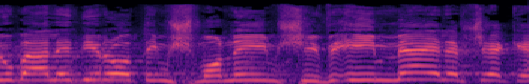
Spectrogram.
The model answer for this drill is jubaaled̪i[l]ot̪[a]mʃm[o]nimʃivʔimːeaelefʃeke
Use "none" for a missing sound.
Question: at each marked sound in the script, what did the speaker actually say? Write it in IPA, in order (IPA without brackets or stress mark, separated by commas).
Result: ɾ, i, o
